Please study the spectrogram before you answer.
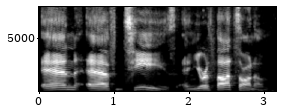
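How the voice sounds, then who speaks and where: A middle-aged man hosting a casual video-call interview, asking questions in a friendly way with quick asides. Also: sits high, expressive, sharp tone. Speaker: interview host.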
